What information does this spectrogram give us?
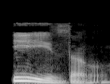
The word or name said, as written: easeled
